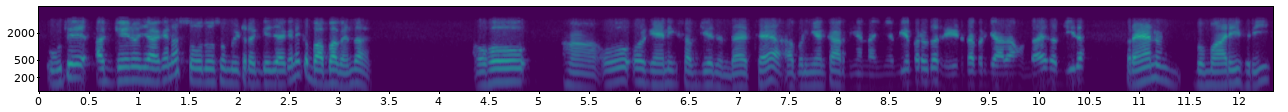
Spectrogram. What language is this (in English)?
Punjabi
